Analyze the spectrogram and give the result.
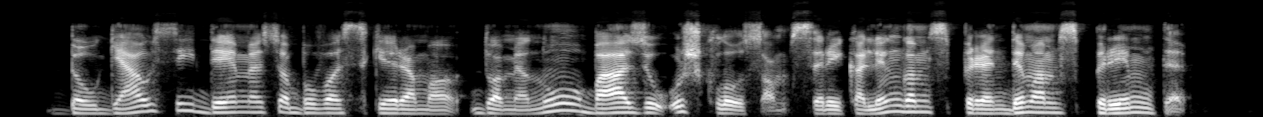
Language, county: Lithuanian, Vilnius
